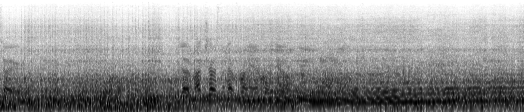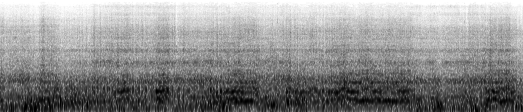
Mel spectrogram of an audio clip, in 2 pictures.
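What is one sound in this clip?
Wind buffets loudly against the rider.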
